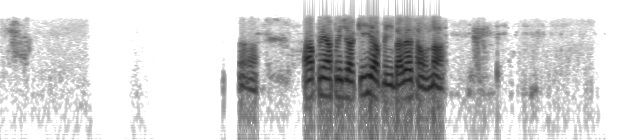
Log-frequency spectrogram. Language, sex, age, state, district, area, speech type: Dogri, male, 30-45, Jammu and Kashmir, Udhampur, rural, conversation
